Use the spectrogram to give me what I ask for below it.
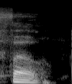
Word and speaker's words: pho: It's pronounced pho.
